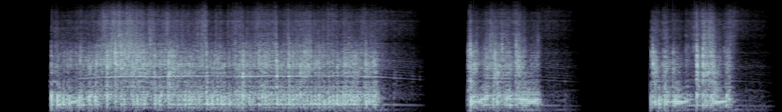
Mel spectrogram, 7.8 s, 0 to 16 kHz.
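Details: Henry vacuum motor, 230V, about 1000W, with a badly worn commutator and new brushes sanded flat: it howls up in short runs with a rough, crackling hiss, then coasts down. The brushes are arcing.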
